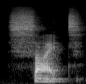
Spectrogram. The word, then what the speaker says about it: site: This word is pronounced sight. We pronounce the s, we pronounce the I, and we pronounce the t, but we don't pronounce the e. The e is a silent letter.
